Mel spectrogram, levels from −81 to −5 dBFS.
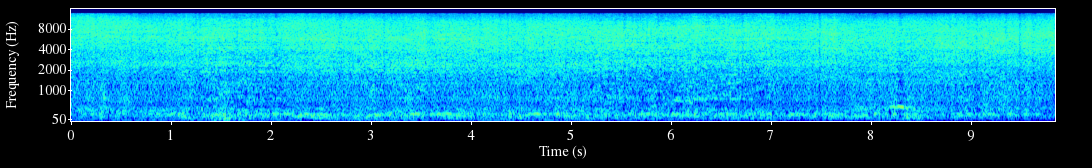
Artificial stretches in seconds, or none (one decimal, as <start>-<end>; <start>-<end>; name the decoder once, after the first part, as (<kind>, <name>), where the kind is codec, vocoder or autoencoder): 0.0-1.3 (autoencoder, DAC-VAE); 2.1-5.2; 7.0-9.8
